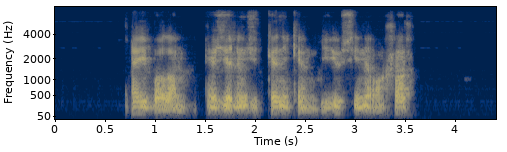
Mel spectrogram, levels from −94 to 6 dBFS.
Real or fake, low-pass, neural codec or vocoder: fake; 7.2 kHz; vocoder, 22.05 kHz, 80 mel bands, HiFi-GAN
